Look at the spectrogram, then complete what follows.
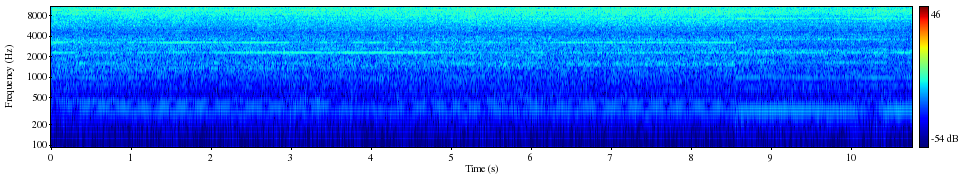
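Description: Makita router spinning on a Onefinity CNC machine, a steady high hum over the rushing air of the dust collection hose drawing through it.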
